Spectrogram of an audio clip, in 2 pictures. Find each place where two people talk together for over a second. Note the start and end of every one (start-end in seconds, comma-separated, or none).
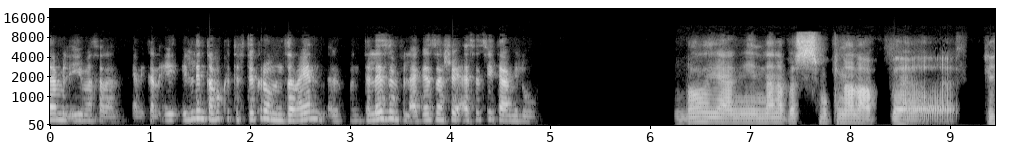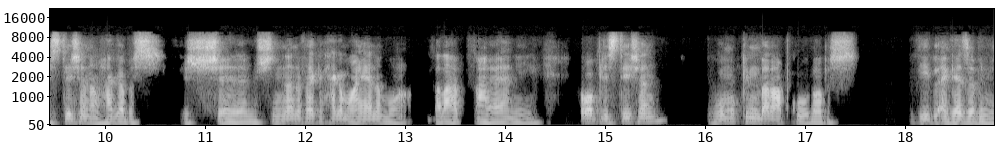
none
